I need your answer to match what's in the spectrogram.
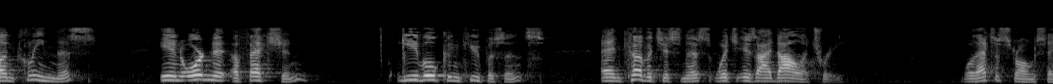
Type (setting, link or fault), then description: setting, large echoing room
